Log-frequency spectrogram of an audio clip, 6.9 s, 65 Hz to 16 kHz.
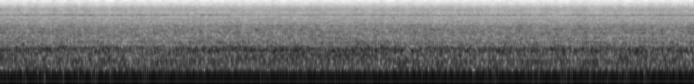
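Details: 2007 Ford GT500 supercharged V8 at first start after L&M NSR cam install with Venomous tune: steady fast even drone that never settles; new tune holds idle too high, later brought down by a tune revision.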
